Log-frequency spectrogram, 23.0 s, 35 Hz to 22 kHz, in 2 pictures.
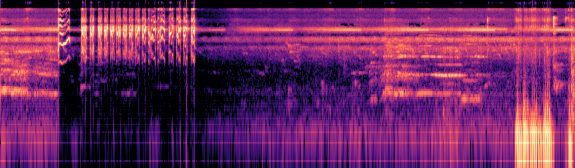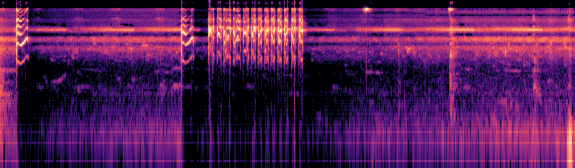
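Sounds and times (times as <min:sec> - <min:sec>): bird call trill: 0:00.0 - 0:04.0, 0:11.1 - 0:12.8, 0:15.0 - 0:17.6
high insect buzz: 0:06.8 - 0:12.1
loud thump: 0:10.3 - 0:11.8.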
